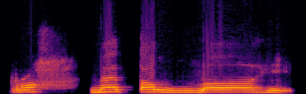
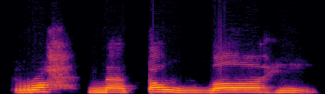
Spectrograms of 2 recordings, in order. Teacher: Jadi ro membentuk makhraj ro-nya ditebalkan.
